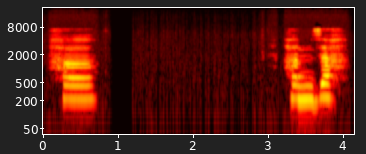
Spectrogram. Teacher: हलक के मतलब गले के नीचे वाले हिस्से से हमजा अदा होता है।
